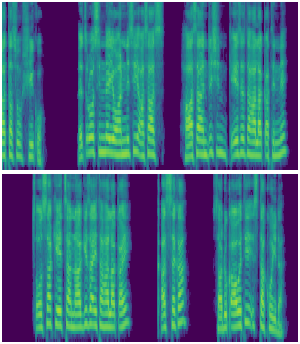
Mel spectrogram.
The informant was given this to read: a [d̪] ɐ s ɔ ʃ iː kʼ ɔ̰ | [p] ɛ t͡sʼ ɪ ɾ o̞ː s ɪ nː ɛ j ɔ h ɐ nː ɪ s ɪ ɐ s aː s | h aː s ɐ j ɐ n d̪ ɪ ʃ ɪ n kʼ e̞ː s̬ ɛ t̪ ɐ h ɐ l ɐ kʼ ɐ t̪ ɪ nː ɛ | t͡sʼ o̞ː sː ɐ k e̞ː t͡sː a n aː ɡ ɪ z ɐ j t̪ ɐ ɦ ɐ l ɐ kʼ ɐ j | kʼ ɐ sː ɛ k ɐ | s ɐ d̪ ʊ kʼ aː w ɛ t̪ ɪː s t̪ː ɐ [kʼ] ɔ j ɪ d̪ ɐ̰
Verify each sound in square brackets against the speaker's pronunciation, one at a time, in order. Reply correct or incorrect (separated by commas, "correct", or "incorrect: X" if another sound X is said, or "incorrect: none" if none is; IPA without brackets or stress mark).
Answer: incorrect: t̪, incorrect: pʼ, incorrect: k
